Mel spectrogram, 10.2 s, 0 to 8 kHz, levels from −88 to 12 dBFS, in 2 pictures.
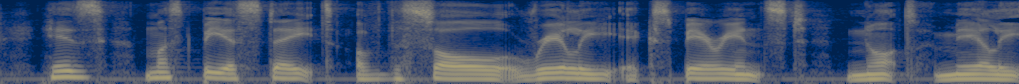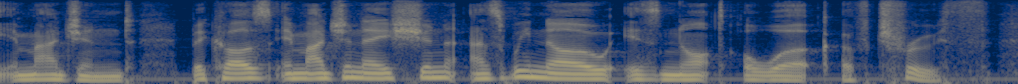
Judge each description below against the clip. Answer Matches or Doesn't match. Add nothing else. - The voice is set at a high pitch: Doesn't match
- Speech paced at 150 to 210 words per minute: Doesn't match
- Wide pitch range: Doesn't match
